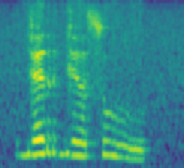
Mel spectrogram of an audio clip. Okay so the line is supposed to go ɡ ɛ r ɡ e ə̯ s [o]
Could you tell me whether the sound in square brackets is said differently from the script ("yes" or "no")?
yes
